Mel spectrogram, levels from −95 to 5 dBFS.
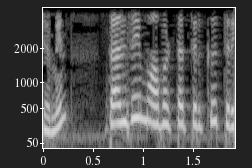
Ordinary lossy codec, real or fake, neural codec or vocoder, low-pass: Opus, 64 kbps; real; none; 3.6 kHz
